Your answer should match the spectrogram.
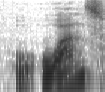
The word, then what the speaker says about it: Once: Le fondateur de Once, on doit le prononcer à l'américaine, c'est le nom de l'entreprise, croit que la durabilité peut aussi rimer avec les technologies de l'information. Oui, Once, c'est une start-up dont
